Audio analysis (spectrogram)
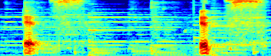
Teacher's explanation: In some cases, we will be dropping actual sounds. We're dropping the vowel in is, smushing them together, or linking, and we're going to say it's. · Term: contraction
